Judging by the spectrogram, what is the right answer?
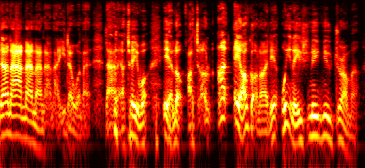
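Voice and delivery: pushy, blustering, loud, bumptious know-it-all voice. Retelling a script scene: imitating Harvey Goldstein, bumptious and loud. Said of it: "I basically did an impression of him".

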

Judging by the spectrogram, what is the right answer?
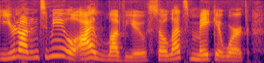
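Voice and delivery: normal talking voice

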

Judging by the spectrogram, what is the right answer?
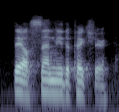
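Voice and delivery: ordinary delivery

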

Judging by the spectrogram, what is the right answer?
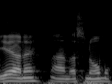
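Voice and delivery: mock deadpan delivery. Retelling a woman's reply after the race, imitating her deadpan.

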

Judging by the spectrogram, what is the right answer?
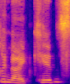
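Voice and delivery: very high, piping, accurately pitched character voice. Retelling the end of the recording, as Princess Margaret: Princess Margaret impression. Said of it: "spot on impression".

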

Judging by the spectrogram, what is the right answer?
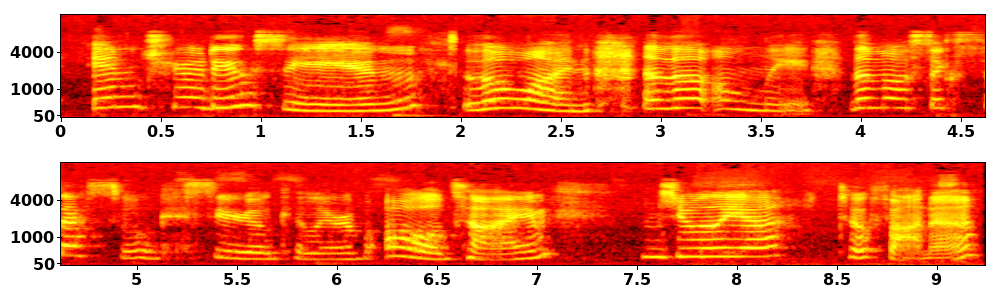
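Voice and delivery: grand, put-on stage announcer voice. Introducing the serial killer being discussed: announcer voice. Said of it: "I need like an announcer voice".

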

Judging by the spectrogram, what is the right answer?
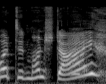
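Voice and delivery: acted, high, loud, way too excited and eager. Retelling a brother's question on a family call: imitating someone sounding way too excited. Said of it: "he just sounded way too excited".

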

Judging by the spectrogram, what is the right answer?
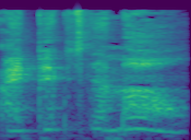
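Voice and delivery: barely audible, very soft, hushed whisper. Narrator reads himself telling the pelican while the Duke shouts for his gun, whispered. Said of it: "I whispered to the pelican".

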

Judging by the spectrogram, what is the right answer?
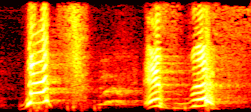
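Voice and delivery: high, loud stunned cry.

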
